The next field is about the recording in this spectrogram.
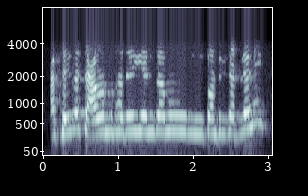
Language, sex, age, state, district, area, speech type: Odia, female, 60+, Odisha, Angul, rural, conversation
